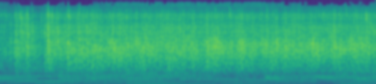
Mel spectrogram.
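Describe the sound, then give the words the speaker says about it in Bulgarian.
An audience applauding in a church, with dense, continuous clapping held at an even, fairly loud level throughout. “Не очаквах да ръкопляскате”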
